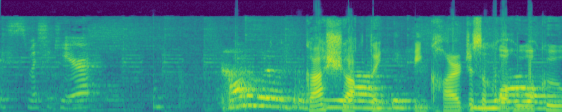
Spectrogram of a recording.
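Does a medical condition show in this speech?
No.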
